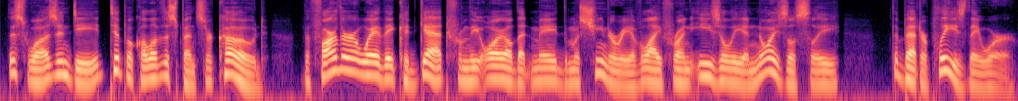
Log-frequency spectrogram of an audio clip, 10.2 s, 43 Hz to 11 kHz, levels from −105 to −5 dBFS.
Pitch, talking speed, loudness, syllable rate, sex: 140 Hz, 185 wpm, -19 LUFS, 5.4 syllables/s, male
